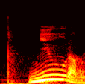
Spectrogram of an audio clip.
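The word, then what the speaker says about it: ν: 그래서 어떻게 읽냐면 얘는 읽을 때 new라고 읽어요. new. 그리스 알파벳입니다.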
